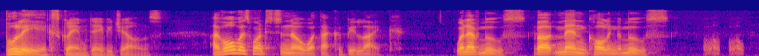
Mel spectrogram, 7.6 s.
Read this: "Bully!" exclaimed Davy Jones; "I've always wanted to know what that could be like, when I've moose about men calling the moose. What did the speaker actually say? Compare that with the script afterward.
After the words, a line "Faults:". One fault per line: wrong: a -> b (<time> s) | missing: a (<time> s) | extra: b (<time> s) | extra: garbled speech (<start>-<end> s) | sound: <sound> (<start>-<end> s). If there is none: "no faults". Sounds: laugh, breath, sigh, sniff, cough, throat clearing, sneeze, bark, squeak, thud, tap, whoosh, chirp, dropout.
"Bully!" exclaimed Davy Jones; "I've always wanted to know what that could be like, when I've moose about men calling the moose.
Faults:
sound: laugh (7.0-7.4 s)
